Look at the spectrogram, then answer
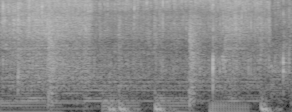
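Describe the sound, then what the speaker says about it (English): Salmon fillet laid skin side down in a hot, smoking pan sizzles and fries loudly and steadily, with repeated bursts of crackling and spatter and no voices. "I'm gonna go ahead and lay our salmon skin side down"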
